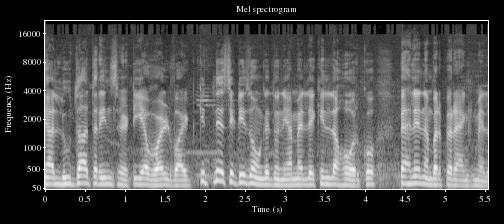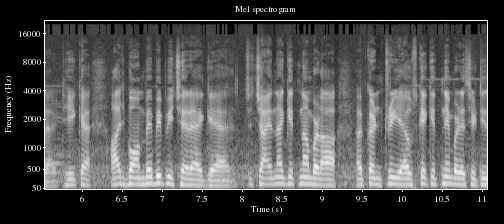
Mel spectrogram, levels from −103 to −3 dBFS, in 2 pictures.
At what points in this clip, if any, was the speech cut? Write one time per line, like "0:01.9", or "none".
none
